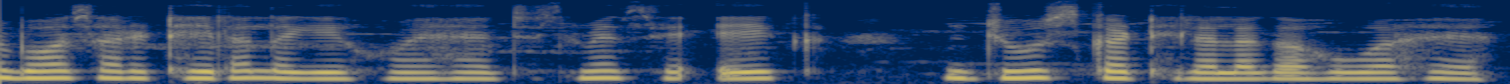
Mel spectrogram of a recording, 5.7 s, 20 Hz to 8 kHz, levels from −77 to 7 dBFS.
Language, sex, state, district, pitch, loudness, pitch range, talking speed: Hindi, female, Jharkhand, Ranchi, 230 Hz, -16 LUFS, 220-245 Hz, 160 wpm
